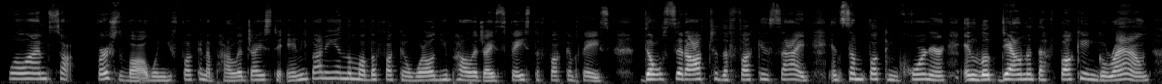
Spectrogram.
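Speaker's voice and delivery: ordinary delivery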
